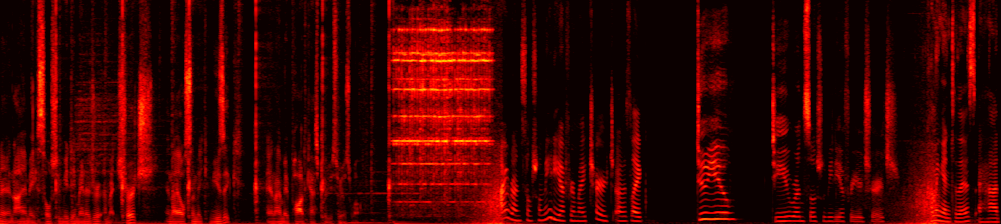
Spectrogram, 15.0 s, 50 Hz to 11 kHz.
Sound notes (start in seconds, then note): 5.9 bell rings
